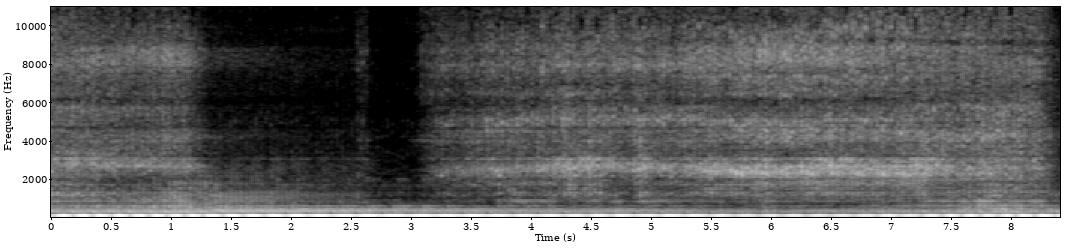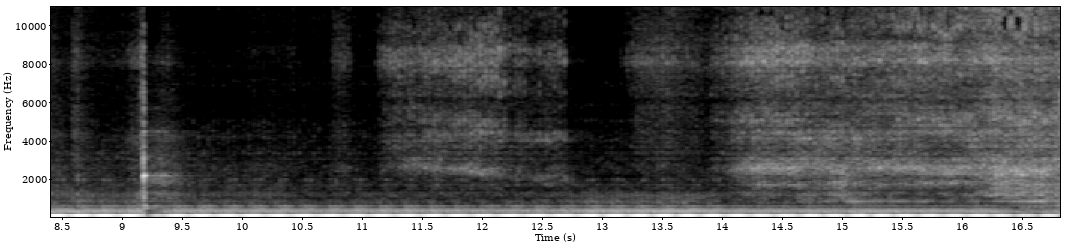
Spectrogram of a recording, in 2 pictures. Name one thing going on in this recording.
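A scroll saw blade rasps through thin wood.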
